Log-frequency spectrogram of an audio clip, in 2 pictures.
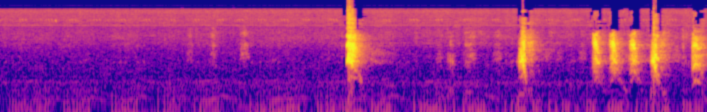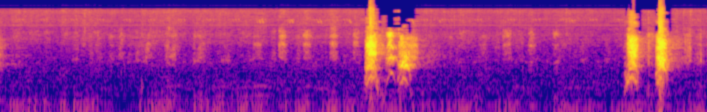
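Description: Dogs barking in play, in short groups: single barks, then a quick run of about five, a cluster of three, and a final pair.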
